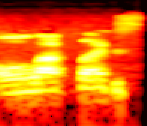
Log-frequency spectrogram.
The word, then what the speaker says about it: Holaplex: I think internally we say Holaplex. Like a lot of the team has like Latin and Hispanic origins, so it's kind of Uh-huh.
